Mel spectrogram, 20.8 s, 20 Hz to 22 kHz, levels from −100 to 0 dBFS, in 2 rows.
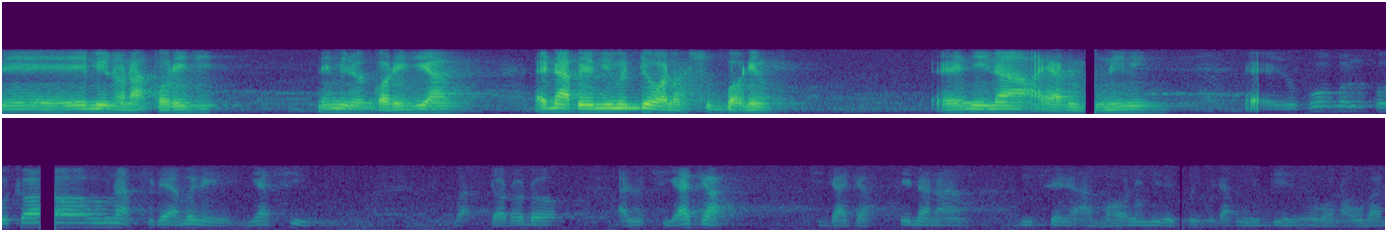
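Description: Packet loss filled with silence breaks this telephone-band speech recording at 8.13 to 8.21 s (80 ms), 10.67 to 10.79 s (120 ms) and 19.22 to 19.24 s (20 ms). Each gap is a multiple of 10 ms, which fits 10 ms packets. The receiver substituted dead silence for the missing audio, so the speech drops out abruptly at hard edges. From 9.43 s to the end, the level collapses by about 27 dB and only a faint residue remains. This is most likely one channel inverted: one stereo channel has flipped polarity, so when the channels are summed to mono, the centred voice, common to both, largely cancels and leaves only their small differences. The audio still shows the 250 Hz to 3.4 kHz band of G.711 A-law coding, with at most faint codec damage.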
